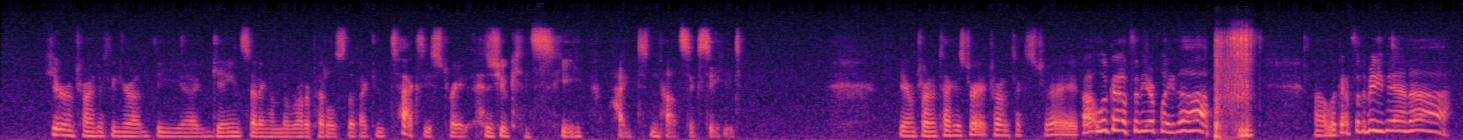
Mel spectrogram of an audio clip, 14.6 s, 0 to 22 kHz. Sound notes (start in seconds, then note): 12.2 thud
